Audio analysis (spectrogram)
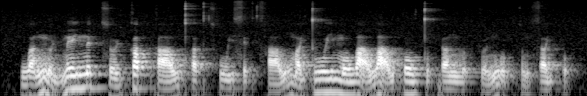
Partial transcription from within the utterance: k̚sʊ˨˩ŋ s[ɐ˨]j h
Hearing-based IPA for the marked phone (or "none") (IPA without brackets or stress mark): ɐ˧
